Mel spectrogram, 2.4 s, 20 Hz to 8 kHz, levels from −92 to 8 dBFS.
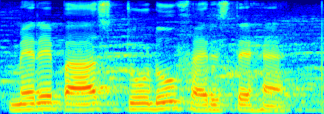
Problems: constant background noise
